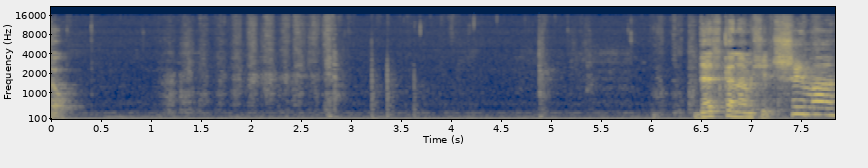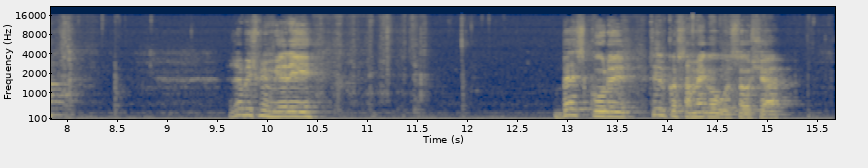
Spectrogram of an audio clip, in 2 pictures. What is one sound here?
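A knife cuts through raw fish.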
